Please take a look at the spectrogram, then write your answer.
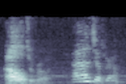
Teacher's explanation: The syllable, the emphasis is on al.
